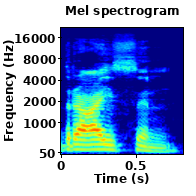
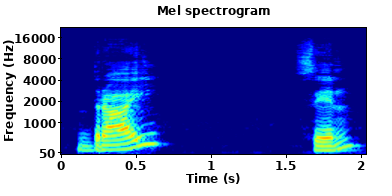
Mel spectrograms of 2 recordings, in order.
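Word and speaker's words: dreizehn: 11কে বলে হচ্ছে এলফ, 12কে বলে সোলফ, 13কে বলে দ্রাইসেন, 14কে বলে ফিয়ারসেন, 15কে বলে ফুমসেন।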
